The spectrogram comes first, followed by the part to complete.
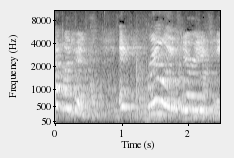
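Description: Only speech: young performers speaking dialogue, with a brief pause a little before the middle.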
